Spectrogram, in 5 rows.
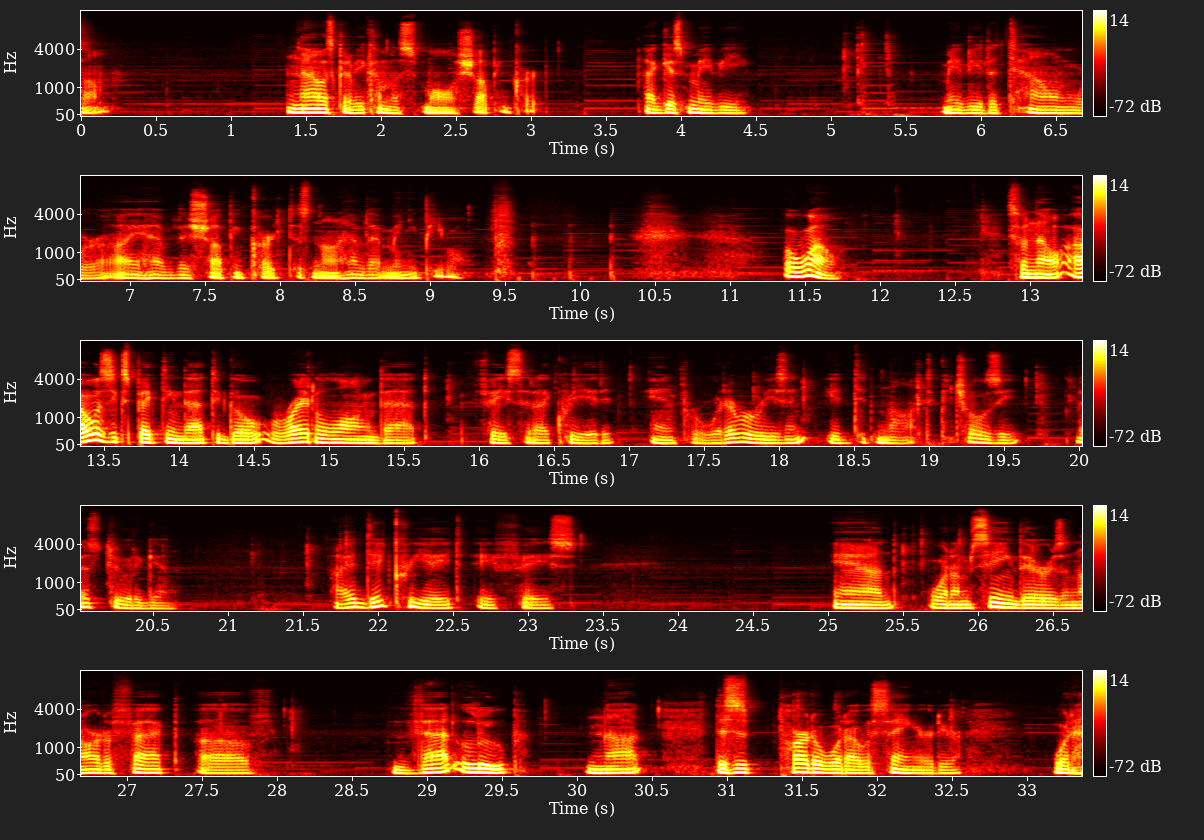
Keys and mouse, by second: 1.6 ctrl+middle click, 1.9 middle click, 4.9 ctrl+middle click, 5.9 KP_3, 6.5 ctrl+middle click, 7.5 ctrl+middle click, 8.1 ctrl+middle click, 8.6 middle click, 11.8 ctrl+middle click, 12.3 middle click, 15.5 ctrl+middle click, 15.7 middle click, 16.7 shift+middle click, 17.1 middle click, 18.0 ctrl+middle click, 18.2 middle click, 19.7 ctrl+z, 20.5 middle click, 21.2 ctrl+middle click, 21.8 shift+middle click, 22.5 middle click, 23.9 middle click, 25.2 ctrl+middle click, 25.3 ctrl+middle click, 25.5 shift+middle click, 25.7 shift+middle click, 26.2 ctrl+middle click, 26.6 middle click, 28.0 ctrl+middle click, 28.2 middle click, 31.1 ctrl+middle click, 31.4 shift+middle click, 31.7 middle click, 32.3 ctrl+middle click.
